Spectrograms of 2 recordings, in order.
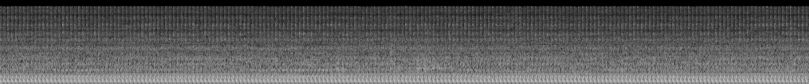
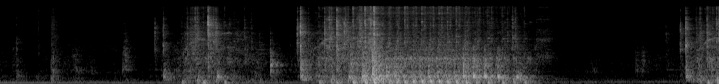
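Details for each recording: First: Honda lawnmower after a tune-up, with the carburetor cleaned twice: a steady, even single-cylinder chug at constant speed with no misses or surging; the engine runs smoothly. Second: Honda walk-behind lawnmower during a tune-up, after an oil change, new spark plug and blade check: the engine rises and falls in waves instead of holding a steady governed speed. It surges at full throttle and dies when slowed, so the carburetor is coming off.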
